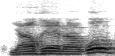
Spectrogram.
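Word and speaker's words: יהוה: 어쨌든 그렇기 때문에 이 상태로는 발음하기가 어려우니까 거기에 A자와 E자를 덧붙여서 야훼라고 발음한다고 알려져 있죠.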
